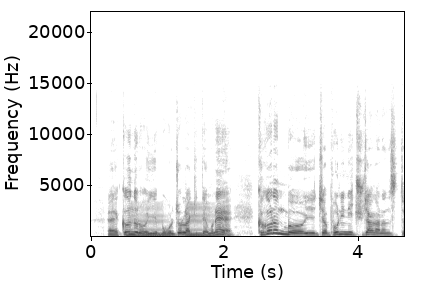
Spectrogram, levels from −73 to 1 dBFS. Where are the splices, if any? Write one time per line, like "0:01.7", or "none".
none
